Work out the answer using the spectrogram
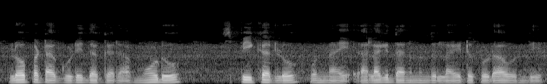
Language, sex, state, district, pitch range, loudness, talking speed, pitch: Telugu, male, Telangana, Mahabubabad, 90-100 Hz, -20 LUFS, 130 wpm, 95 Hz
